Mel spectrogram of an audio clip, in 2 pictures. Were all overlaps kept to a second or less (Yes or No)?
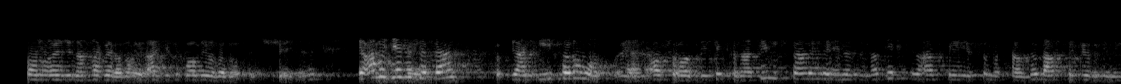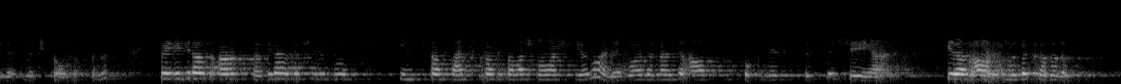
Yes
